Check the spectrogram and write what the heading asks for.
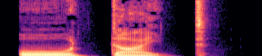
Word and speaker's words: audite: Audite, Latin, verb, pronounced audite, meaning I hear, I listen, I learn.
